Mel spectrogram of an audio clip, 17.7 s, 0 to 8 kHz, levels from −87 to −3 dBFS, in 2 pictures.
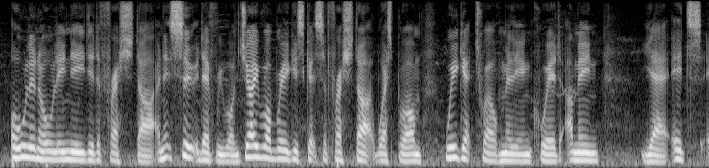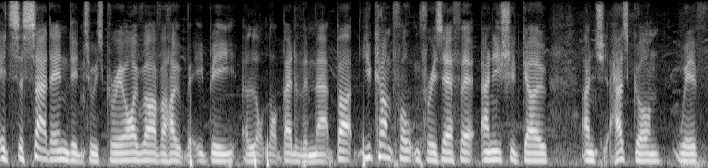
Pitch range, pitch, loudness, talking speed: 125-155 Hz, 140 Hz, -16 LUFS, 220 wpm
